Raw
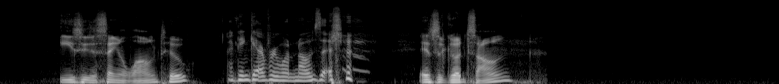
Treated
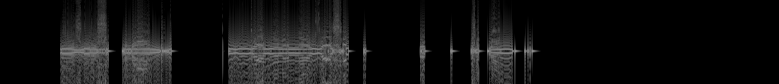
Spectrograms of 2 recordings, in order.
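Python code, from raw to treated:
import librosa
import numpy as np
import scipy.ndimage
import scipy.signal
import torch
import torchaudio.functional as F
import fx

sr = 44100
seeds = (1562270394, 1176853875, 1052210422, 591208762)

y = fx.gate_flip(x, sr, shuts_db=-11.0, range_db=-41)
y = fx.schmitt(y, sr, flips_db=-38.0)
y = y * np.sin(2.0 * np.pi * 1800.0 * np.arange(len(y)) / sr)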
